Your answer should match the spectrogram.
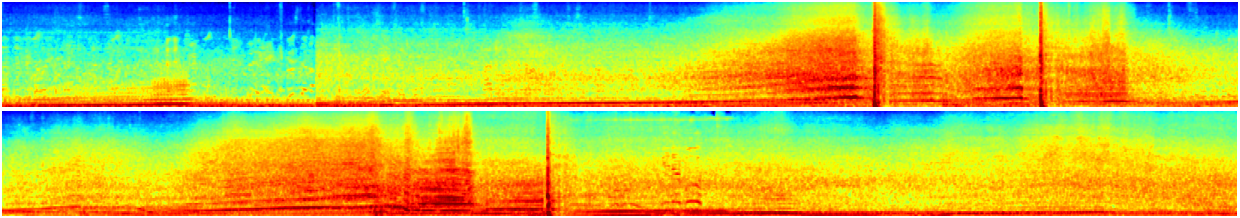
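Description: Car engine revving hard twice, its pitch climbing steadily for several seconds each time, with sharp loud cracks at the top of the runs. A lower, steady engine sound follows near the end.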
